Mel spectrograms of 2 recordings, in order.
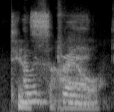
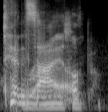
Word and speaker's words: Tensile: Tinsel. Not tinsel like goes on a Christmas tree, but no, tensile.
